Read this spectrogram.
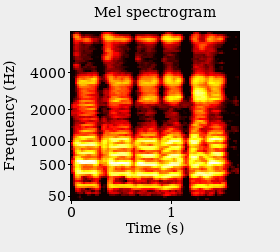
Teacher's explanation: कंठ से जो वर्ण का उच्चारण होता है उसमें आपका अ आ और क वर्ग जितने हैं क ख ग घ अ ङ और विसर्ग ये सभी जो वर्ण है ये सभी वर्ण और स्वर कंठ से बोले जाते हैं।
